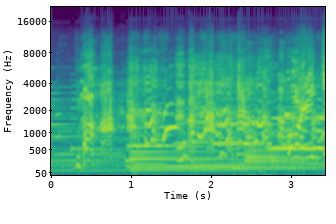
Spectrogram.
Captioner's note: laughter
